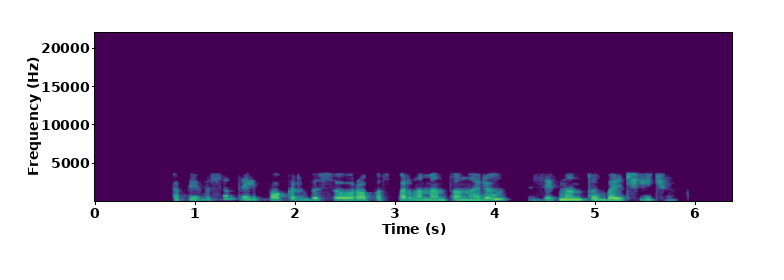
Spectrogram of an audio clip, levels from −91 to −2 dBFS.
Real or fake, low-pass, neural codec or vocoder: fake; 3.6 kHz; vocoder, 44.1 kHz, 80 mel bands, Vocos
